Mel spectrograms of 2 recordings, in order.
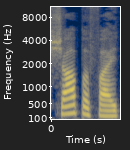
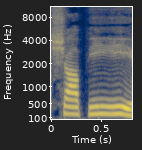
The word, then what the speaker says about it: Shopify: to form the word shopify. The correct pronunciation is shop fee with a slight emphasis on the first syllable. It is essential to note that the pronunciation is not shop e or shop iie but rather shopify fee.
